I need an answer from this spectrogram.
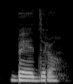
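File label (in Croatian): "bedro", Hrvatski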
